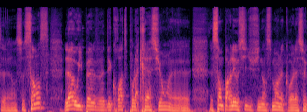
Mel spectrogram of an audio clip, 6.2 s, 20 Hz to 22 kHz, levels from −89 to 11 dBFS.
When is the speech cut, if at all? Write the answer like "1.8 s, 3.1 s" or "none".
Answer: none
